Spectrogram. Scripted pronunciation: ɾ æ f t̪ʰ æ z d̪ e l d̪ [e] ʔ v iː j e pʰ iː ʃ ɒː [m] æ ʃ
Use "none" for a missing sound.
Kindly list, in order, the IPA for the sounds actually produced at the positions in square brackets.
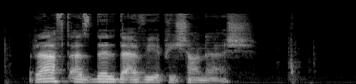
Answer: æ, n

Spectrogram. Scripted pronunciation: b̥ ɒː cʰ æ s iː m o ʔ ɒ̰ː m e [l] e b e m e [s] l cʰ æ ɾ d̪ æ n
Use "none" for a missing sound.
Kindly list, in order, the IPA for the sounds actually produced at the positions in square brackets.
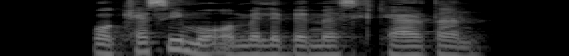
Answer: l, s

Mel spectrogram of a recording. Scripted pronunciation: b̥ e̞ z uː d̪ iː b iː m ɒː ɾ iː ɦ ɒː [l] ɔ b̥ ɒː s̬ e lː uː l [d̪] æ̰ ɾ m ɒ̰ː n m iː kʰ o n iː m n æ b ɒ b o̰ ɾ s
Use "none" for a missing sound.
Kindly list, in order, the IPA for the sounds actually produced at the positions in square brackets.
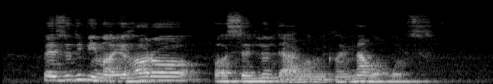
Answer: ɾ, d̪

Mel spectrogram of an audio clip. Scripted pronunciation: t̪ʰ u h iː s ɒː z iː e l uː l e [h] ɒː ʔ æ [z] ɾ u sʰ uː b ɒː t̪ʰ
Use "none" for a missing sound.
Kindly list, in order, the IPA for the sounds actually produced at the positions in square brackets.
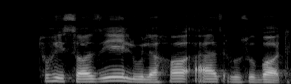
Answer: h, z

